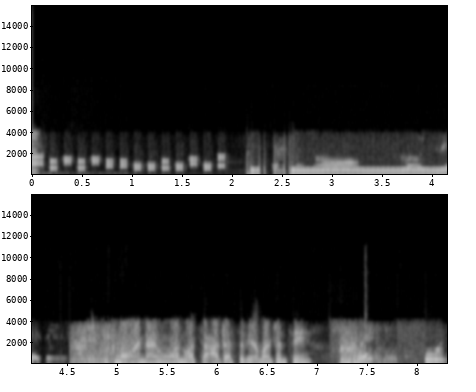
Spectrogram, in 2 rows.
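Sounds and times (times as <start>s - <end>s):
touch-tone dialing beeps of a phone call: 0.0s - 4.2s
speech: 5.0s - 8.0s.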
